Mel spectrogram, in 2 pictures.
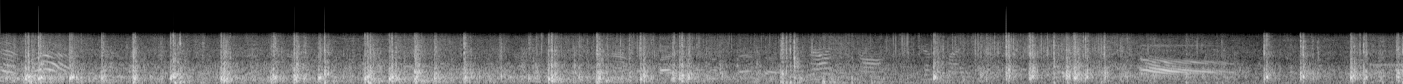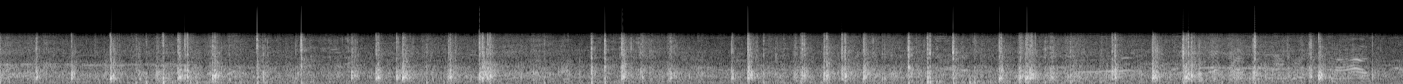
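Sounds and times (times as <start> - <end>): continuous rumble: 0.0 - 28.0
fireworks bangs and crackles: 0.0 - 28.0.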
